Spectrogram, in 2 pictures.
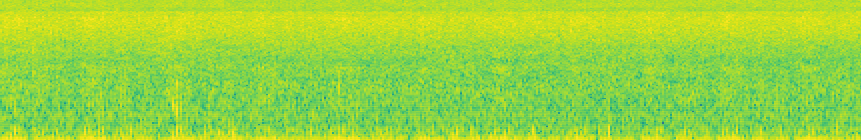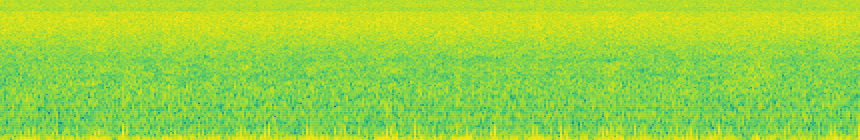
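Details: Domestic cat purring up close: a continuous low, rumbling vibration with a fine, rapid pulsing texture, steady in loudness throughout, with no other sounds.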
